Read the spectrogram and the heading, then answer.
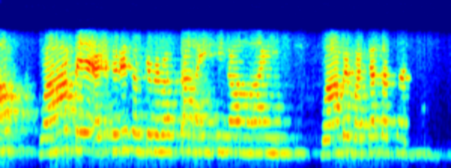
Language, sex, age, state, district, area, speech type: Maithili, female, 30-45, Bihar, Sitamarhi, rural, conversation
